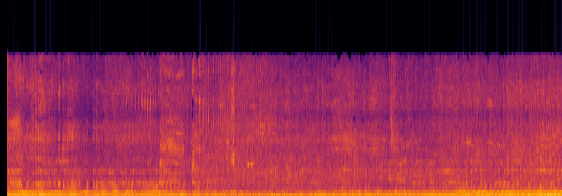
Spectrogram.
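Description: Small motorcycle engines revving, their pitch rising and falling again and again during stunt riding.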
